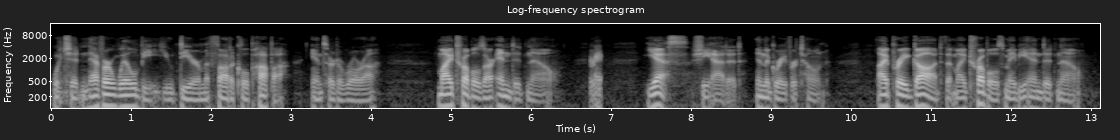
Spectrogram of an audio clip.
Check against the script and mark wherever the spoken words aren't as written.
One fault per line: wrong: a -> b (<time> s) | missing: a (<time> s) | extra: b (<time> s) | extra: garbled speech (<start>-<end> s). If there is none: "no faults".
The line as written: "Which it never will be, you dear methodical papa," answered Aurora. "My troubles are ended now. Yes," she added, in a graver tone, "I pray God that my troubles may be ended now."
wrong: a -> the (8.9 s)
